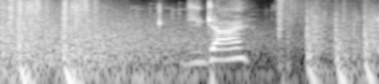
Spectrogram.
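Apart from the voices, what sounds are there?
gunfire from a video game shooter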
